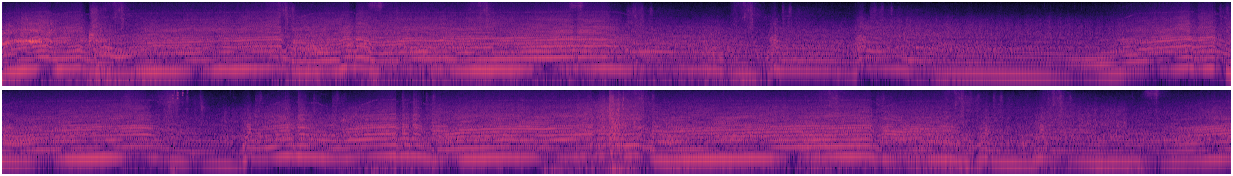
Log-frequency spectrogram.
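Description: A car engine roars loudly, revving up and down as it races along.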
